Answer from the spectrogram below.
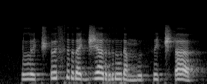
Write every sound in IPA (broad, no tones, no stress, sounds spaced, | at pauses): l ɵ t͡ʃʼ ɵ s r ɐ d͡ʒ ɐ r u ɾ ɐ m u θ ɨ t͡ʃʼ ɐ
